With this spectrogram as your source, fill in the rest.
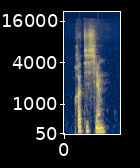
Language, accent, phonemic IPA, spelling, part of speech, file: French, France, /pʁa.ti.sjɛ̃/, praticien, noun, LL-Q150 (fra)-praticien.wav
- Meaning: practitioner, someone who masters the practice of an art or science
